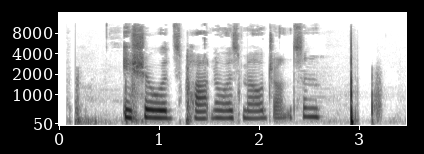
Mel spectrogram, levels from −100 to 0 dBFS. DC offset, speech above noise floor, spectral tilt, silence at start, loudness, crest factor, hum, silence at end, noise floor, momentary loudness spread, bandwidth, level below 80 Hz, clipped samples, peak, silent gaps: under 0.1%; 18 dB; -6.5 dB/octave; 0.15 s; -21 LUFS; 22 dB; none; 0.25 s; -39 dBFS; 16 LU; 11.5 kHz; -38 dBFS; under 0.1%; 0 dBFS; none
